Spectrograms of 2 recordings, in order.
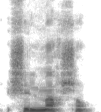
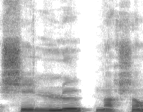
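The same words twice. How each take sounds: First: The e of 'le' is dropped. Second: The e of 'le' is fully pronounced. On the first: "il a mis une apostrophe" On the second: "il ne dit pas chez le marchand"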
